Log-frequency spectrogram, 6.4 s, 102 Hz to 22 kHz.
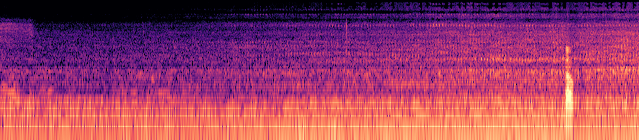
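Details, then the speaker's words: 2014 Hyundai Accent with 217,000 miles, seized engine just revived, check engine light on: steady low idle with an irregular, shaky beat and occasional misses; rough idle. "oh so we did it guys we did it it's running a little rough that's because [Music] um yeah it's running a little rough but we will get there"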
